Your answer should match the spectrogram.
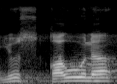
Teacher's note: واو لین ہوگا، بغیر کھینچے بغیر جھٹکا دیے پڑھیں گے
